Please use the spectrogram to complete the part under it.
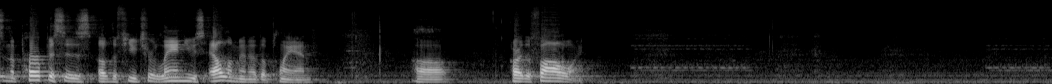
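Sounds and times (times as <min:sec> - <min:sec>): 
speech: 0:00.0 - 0:03.3, 0:04.1 - 0:05.9
mobile phone ringing in an audience: 0:06.3 - 0:07.6, 0:09.8 - 0:10.5.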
